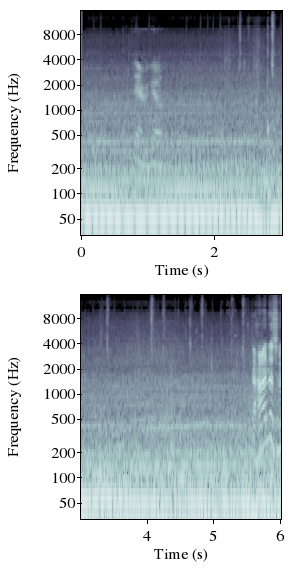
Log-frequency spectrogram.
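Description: A Honda car with a manual clutch drives along, its engine rumbling low and steady close by under continuous road noise, with people talking over it.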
